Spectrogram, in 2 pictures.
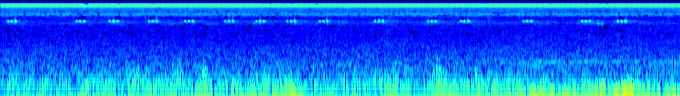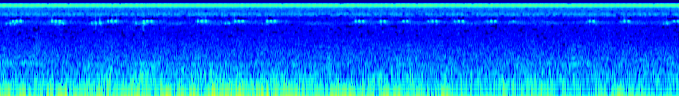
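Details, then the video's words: Countryside crickets in summertime by a golden wheat field, with light breeze; a long run of rapid high chirps with brief gaps, set against strong low wind rumble. "Countryside/cricket sounds"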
